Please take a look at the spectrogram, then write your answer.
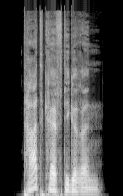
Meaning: inflection of tatkräftig: 1. strong genitive masculine/neuter singular comparative degree 2. weak/mixed genitive/dative all-gender singular comparative degree
- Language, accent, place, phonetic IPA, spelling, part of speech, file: German, Germany, Berlin, [ˈtaːtˌkʁɛftɪɡəʁən], tatkräftigeren, adjective, De-tatkräftigeren.ogg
